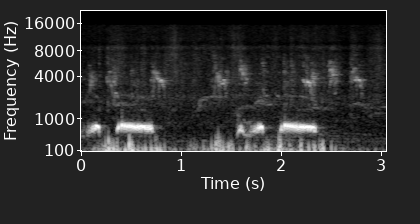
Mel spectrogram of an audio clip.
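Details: Two dove phrases, each a short coo running into a longer steady note, with low rumbling noise and faint higher chirps behind.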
